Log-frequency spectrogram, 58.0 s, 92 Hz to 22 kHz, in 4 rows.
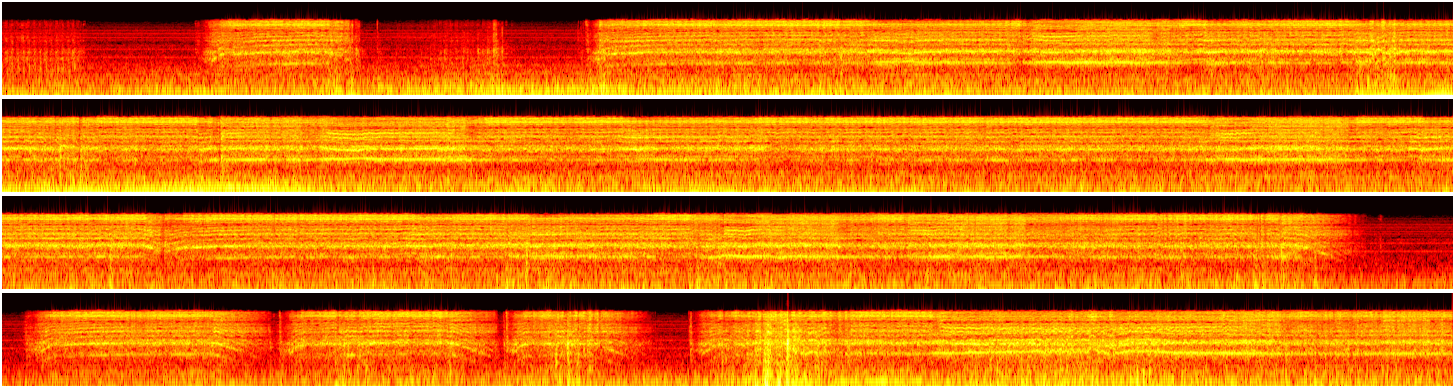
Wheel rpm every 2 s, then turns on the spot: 10, 90, 10, 130, 160, 160, 160, 160, 160, 160, 160, 160, 160, 160, 160, 150, 160, 160, 160, 160, 160, 30, 120, 100, 70, 110, 170, 160, 160.
none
